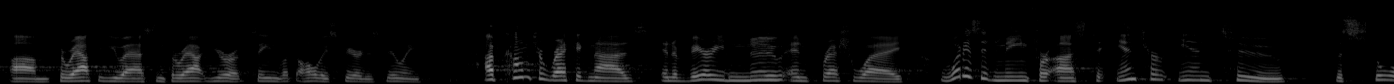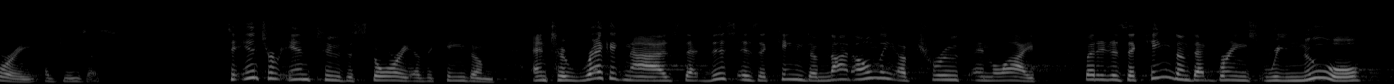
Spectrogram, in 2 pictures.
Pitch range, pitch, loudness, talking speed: 150-210 Hz, 180 Hz, -45 LUFS, 145 wpm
